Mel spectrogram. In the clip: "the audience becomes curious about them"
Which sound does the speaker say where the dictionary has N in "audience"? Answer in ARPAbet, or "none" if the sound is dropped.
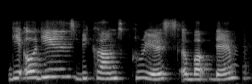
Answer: N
